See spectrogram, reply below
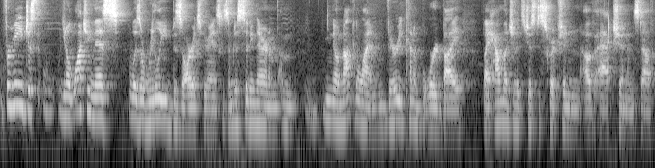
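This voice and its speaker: A man speaks at an ordinary male pitch in a noticeably echoey room. He sounds like a co-host on a casual review podcast. His phrasing is hesitant and halting as he works out what he thinks. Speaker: podcast co-host reviewing a fan audio drama.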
